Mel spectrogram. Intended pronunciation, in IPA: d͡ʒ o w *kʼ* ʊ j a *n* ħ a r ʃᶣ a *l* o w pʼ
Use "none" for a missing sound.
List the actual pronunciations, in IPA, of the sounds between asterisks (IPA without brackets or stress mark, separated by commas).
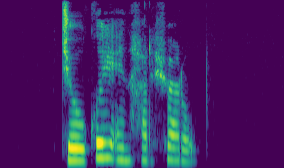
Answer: kʼ, n, ɾ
